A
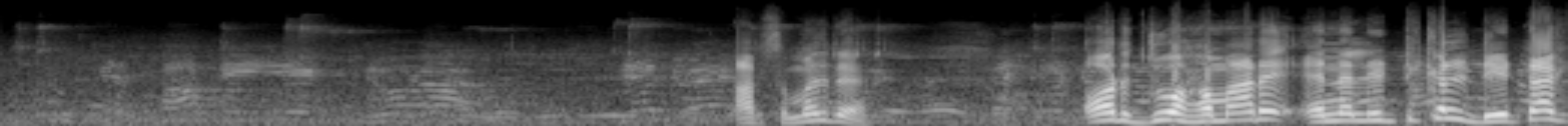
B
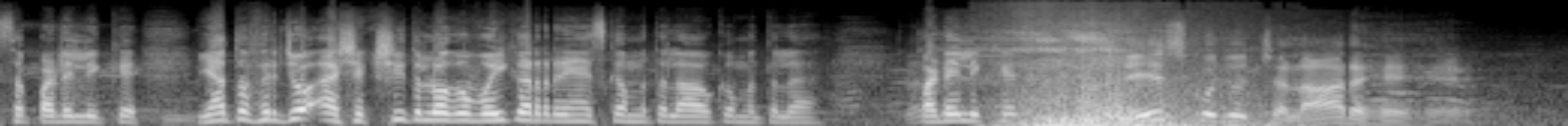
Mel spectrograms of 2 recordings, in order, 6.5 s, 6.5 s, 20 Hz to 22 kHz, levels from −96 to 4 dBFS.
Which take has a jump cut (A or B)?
B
